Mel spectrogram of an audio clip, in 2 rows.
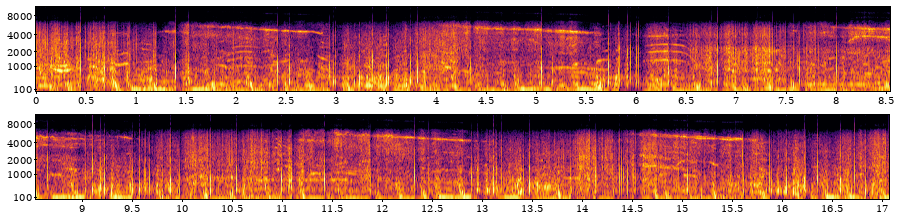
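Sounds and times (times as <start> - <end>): fireworks crackling and banging: 0.0 - 17.0
music playing: 0.0 - 17.0.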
